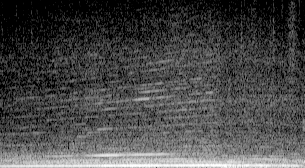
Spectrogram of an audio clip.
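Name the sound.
sports car engine revving on track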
